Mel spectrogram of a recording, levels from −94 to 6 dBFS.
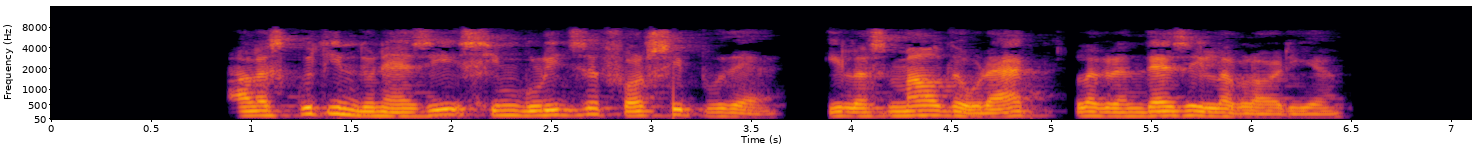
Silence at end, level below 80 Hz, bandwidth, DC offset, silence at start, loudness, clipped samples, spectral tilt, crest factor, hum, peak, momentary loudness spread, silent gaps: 0.65 s; -58 dBFS; 7.8 kHz; under 0.1%; 0.9 s; -18 LUFS; under 0.1%; -5.5 dB/octave; 16 dB; none; -2 dBFS; 8 LU; 3.67-3.87 s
